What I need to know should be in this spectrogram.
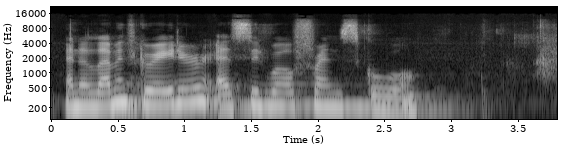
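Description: An older woman reads aloud through a microphone.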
